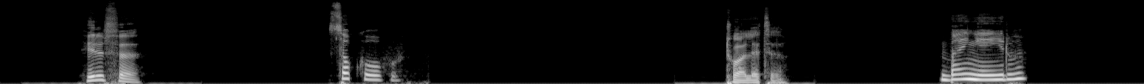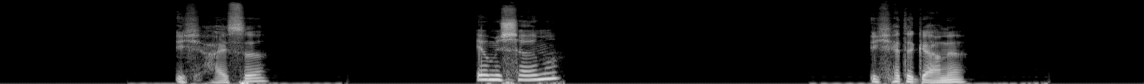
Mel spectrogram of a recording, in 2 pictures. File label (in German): brasilianisch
